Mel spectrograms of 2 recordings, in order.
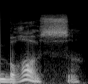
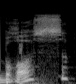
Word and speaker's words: brosse: All right, then une brosse. Remember, don't insist on this final brosse.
